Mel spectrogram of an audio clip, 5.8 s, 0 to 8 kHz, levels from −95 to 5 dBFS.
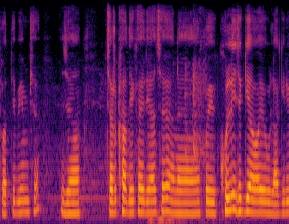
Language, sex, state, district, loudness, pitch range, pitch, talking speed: Gujarati, male, Gujarat, Gandhinagar, -20 LUFS, 150-170 Hz, 155 Hz, 155 wpm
